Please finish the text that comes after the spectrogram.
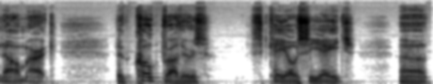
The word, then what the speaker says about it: Koch: Mark the Koch brothers Koch uh Koch is how it's spelled Coke is how it's pronounced have set up a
